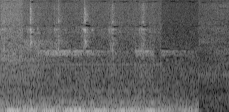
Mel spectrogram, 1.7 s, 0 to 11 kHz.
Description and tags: LEPROUX JEANNE 2018 2019 Perceuse
"Perceuse" : Recorded sounds : birds noise, o'clock noise and drill sounds. The o'clock and birds noises are most heavy than the sound of drill because it can be unreachable for ears so i down the stereo.
Elementary, internet, type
